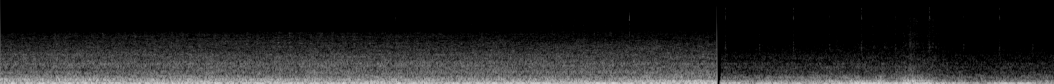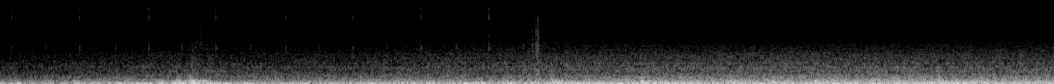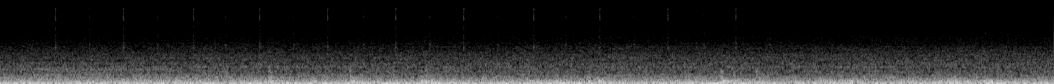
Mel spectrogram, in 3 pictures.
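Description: Road and engine noise inside a car cruising at highway speed, a steady low rumble. About seven seconds in it changes abruptly to a duller, more muffled rumble, and faint rapid ticks come in near the end.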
